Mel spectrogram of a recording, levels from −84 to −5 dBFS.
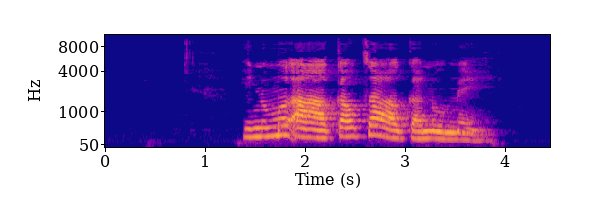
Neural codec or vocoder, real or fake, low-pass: none; real; 9.9 kHz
